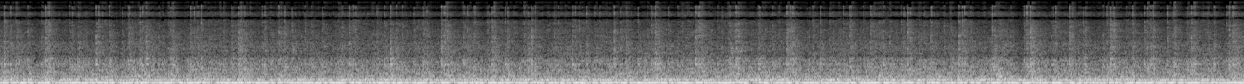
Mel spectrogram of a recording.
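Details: Harris race car's Morgan Machine-built open V8 (speaker thinks ~358 ci) with EQ heads, likely Edelbrock Victor Jr two-barrel intake and 85 carburetor, started after fuel line was reconnected; loud, deep, even lope, no knocks or misses, normal idle.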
